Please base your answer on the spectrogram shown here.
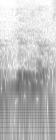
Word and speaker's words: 울력: 울력이라고 쓰는데 굉장히 좀 알만한 한자 중심으로 써가지고 운력 그러는데 우리 발음나는 대로 울력이라고 써야 됩니다.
